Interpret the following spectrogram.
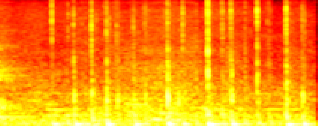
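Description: Typing on a computer keyboard: a quick, irregular run of key clicks, several a second.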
